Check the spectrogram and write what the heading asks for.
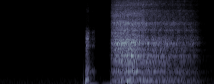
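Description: A person sighing into a close microphone: one breathy exhale beginning about a second in and fading away over most of a second, just after a short click.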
